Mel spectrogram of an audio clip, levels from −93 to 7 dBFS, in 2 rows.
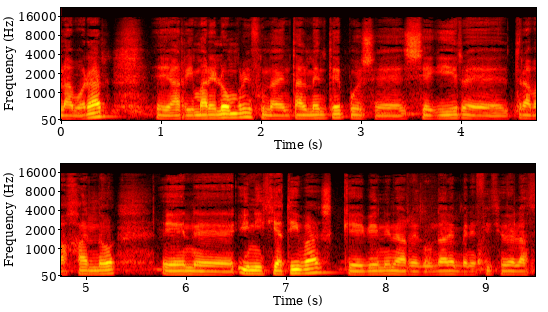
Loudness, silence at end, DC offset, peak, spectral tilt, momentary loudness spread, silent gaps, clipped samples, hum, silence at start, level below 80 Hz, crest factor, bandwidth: -29 LUFS; 0 s; under 0.1%; -10 dBFS; -5 dB/octave; 9 LU; none; under 0.1%; none; 0 s; -74 dBFS; 20 dB; 15.5 kHz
